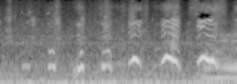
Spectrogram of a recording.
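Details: Six-week-old Saint Bernard puppies on their first car ride, on the way to the vet, piling onto each other: a run of short arched whimpers that grow louder and higher, the last three loudest, over low engine rumble.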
